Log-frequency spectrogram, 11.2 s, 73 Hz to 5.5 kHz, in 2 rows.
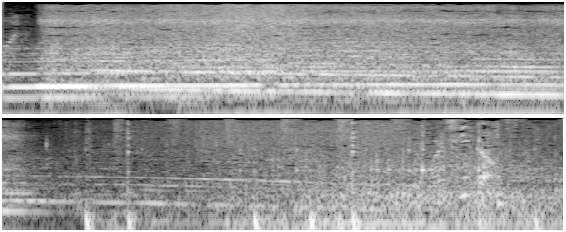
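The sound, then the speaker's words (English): The engine of the Challenger 1 car revs with a loud, steady, droning roar for about six seconds. The drone then drops away, leaving a few sharp knocks and clatters. “The famous Mickey Thompson car, Challenger 1.”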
